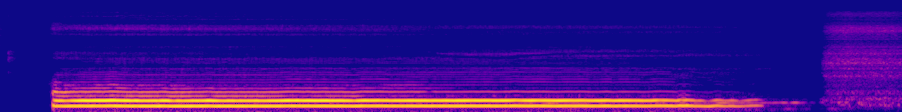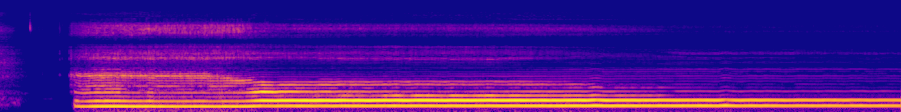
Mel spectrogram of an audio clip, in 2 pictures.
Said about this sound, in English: you who are ready and willing to start to build that participation, you might want to start underneath me, build to match me, and then try and maybe even be louder, fuller, kind of take the stage, so to speak, with these ohms.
